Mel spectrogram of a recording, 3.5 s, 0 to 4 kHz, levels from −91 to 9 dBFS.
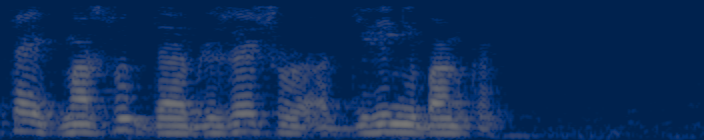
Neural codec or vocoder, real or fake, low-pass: none; real; 3.6 kHz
